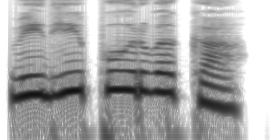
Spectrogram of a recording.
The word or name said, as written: ವಿಧಿಪೂರ್ವಕ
